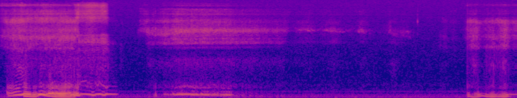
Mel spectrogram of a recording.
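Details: Queenie, a big pig, sound asleep: a long, loud, rattling snore at the start, then a softer rumbling one, a quiet gap, and another snore rising at the end.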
